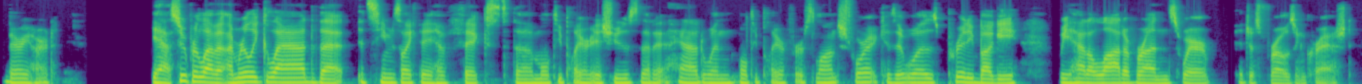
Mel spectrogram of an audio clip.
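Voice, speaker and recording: A man's voice: mid-range voice, flat delivery, moderate pace, vocal fry, dry recording, dull audio. A man co-hosting a gaming podcast, chatting casually in a rambling, enthusiastic, informal way. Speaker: podcast co-host.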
